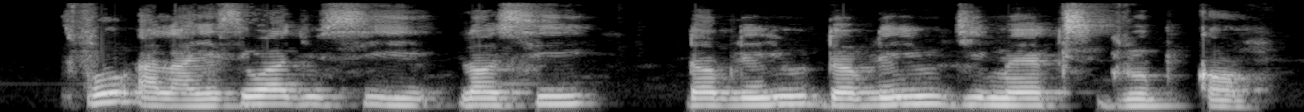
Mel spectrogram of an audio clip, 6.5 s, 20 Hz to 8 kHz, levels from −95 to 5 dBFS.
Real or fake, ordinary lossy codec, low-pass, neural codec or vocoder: real; none; 7.2 kHz; none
